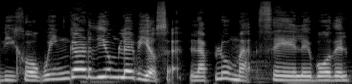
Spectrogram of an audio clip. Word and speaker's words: Wingardium Leviosa: ¡Wingardium Leviosa! Y Hermione lo regaña. Lo estás diciendo mal. Es Wingardium Leviosa. Pronuncia Gar, más claro y más largo.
